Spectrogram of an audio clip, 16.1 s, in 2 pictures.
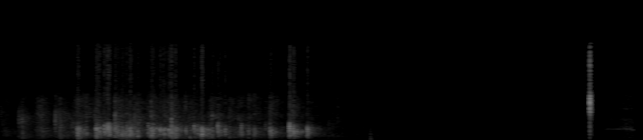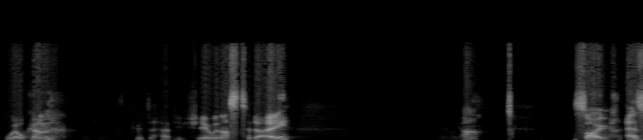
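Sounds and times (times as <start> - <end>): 
audience applause welcoming people at a gathering: 0.0 - 4.3
speech: 8.1 - 8.9, 9.7 - 11.8, 13.8 - 14.1, 15.2 - 16.0.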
